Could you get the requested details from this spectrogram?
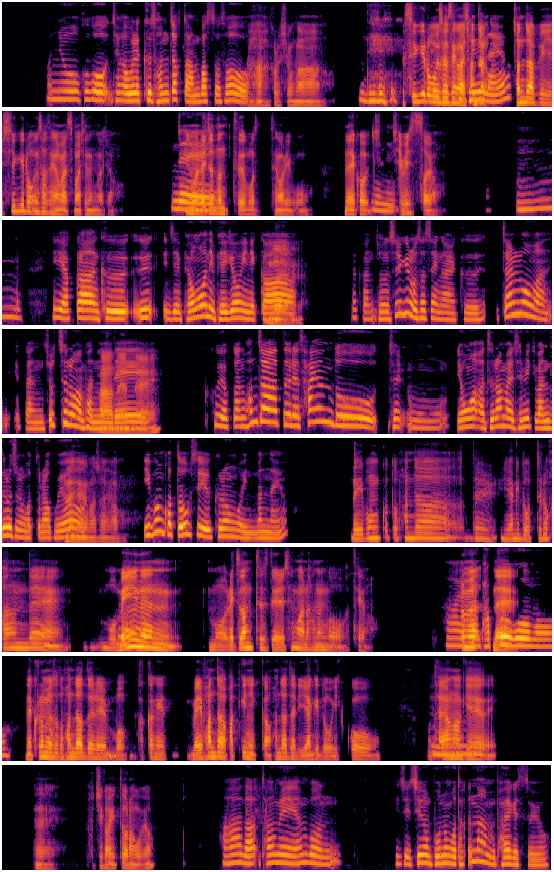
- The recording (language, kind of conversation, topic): Korean, unstructured, 최근에 본 영화나 드라마 중 추천하고 싶은 작품이 있나요?
- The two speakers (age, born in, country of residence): 20-24, South Korea, Portugal; 30-34, South Korea, Portugal
- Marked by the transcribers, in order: laughing while speaking: "네"; other background noise; tapping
